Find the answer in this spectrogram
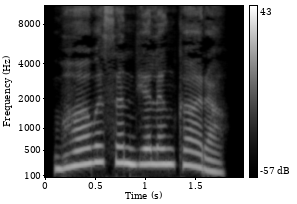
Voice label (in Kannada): "ಭಾವಸಂಧ್ಯಲಂಕಾರ", Kannada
